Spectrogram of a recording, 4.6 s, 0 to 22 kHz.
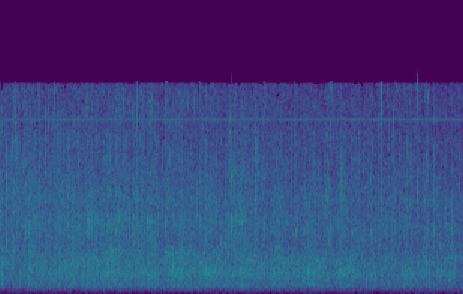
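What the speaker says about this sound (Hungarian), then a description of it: "egy nagy tapsot ők is megérdemelnek" Steady, dense applause from the audience at a folk dance gala marking a dance ensemble's 35th anniversary, heard from a distance, fairly faint and even throughout, with no voices.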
